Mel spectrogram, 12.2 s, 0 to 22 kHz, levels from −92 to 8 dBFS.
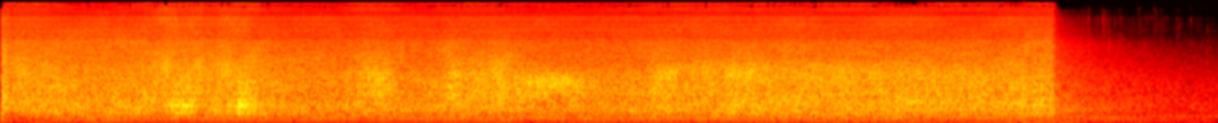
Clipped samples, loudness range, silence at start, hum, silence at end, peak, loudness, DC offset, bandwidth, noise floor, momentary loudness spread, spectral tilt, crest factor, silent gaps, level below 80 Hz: under 0.1%; 1 LU; 0 s; none; 0 s; 0 dBFS; -16 LUFS; under 0.1%; over 20 kHz; -41 dBFS; 4 LU; -1 dB/octave; 18 dB; none; -48 dBFS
